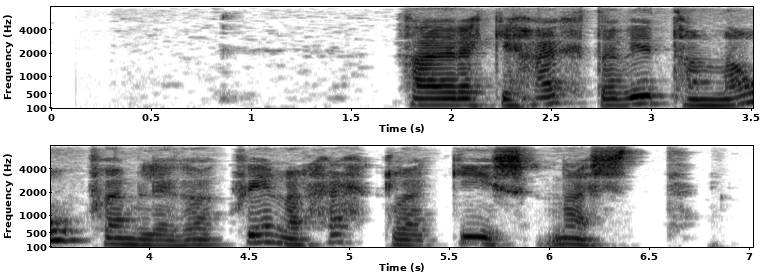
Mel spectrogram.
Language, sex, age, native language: Icelandic, female, 40-49, Icelandic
